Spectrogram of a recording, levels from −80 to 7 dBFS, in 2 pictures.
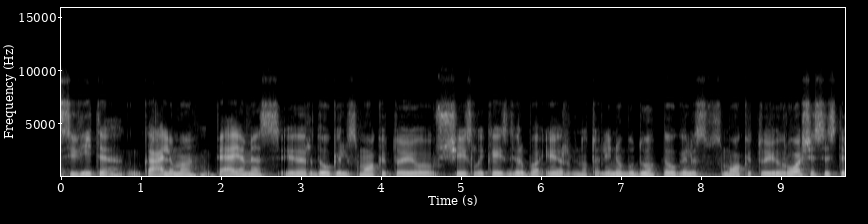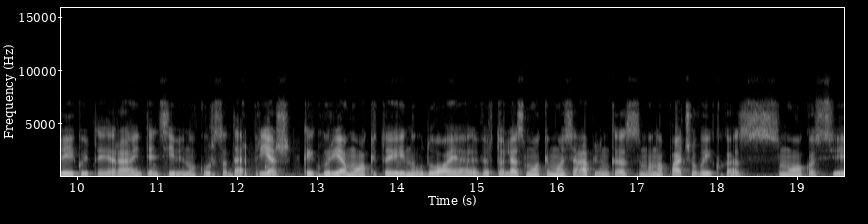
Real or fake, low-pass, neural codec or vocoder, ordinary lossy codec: real; 7.2 kHz; none; Opus, 24 kbps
